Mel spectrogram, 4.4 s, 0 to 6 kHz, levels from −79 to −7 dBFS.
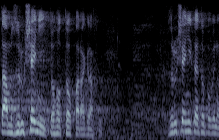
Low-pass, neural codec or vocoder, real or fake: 5.4 kHz; none; real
